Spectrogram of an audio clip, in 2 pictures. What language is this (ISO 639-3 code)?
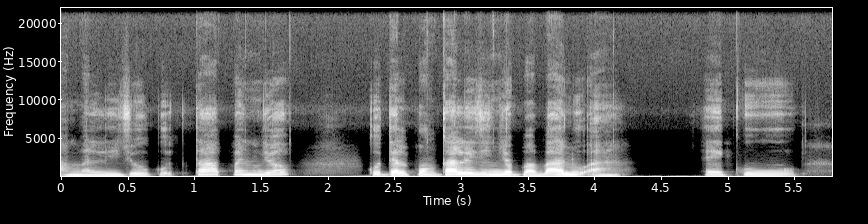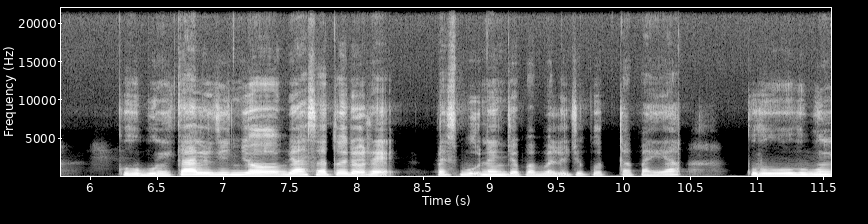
kjc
